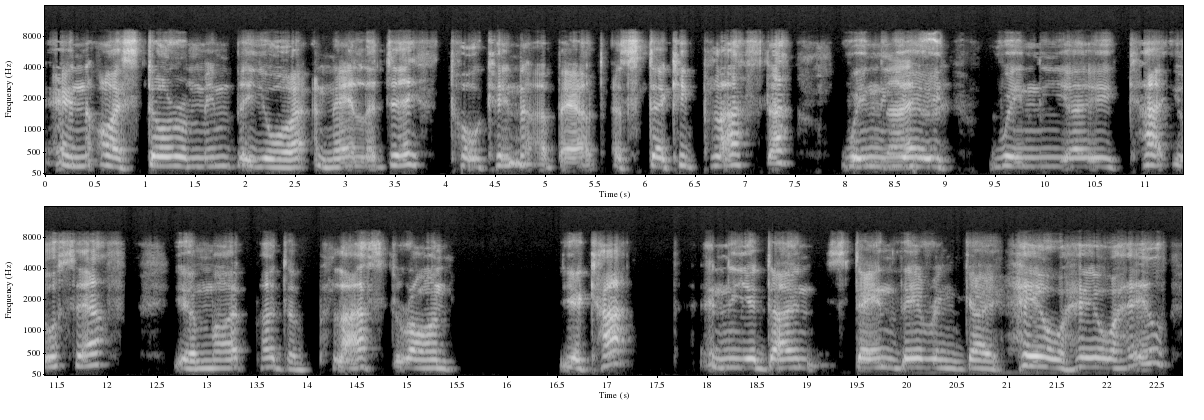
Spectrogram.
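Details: Adult man with dysarthria from cerebral palsy caused by oxygen starvation at birth, also affecting his right hand; speech formerly very slow, now improved to about two to three times faster but not back to normal.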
